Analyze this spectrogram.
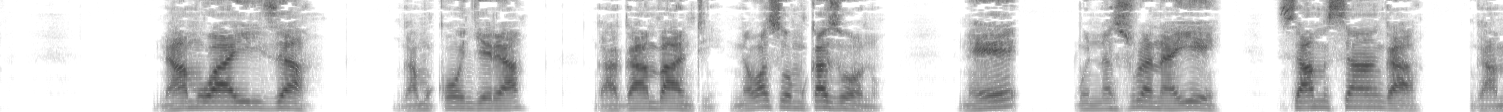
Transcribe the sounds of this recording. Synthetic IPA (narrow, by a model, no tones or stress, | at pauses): namuwaːjiɾiza | ŋɡamuko̞ːɲɟe̞ɾa | ŋɡaːɡaːmbaːntinawaso̞ːmukazo̞ːno | neje | βwenːas̬ulanaje̞ | saːmusaːŋɡa | ŋɡaːm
